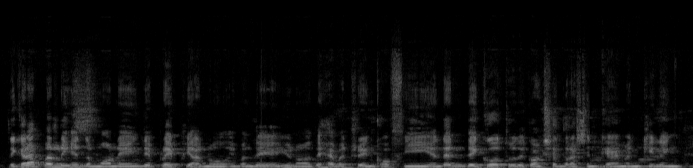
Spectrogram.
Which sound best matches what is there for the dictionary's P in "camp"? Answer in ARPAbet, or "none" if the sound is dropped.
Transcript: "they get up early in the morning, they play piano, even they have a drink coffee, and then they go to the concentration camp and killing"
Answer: none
